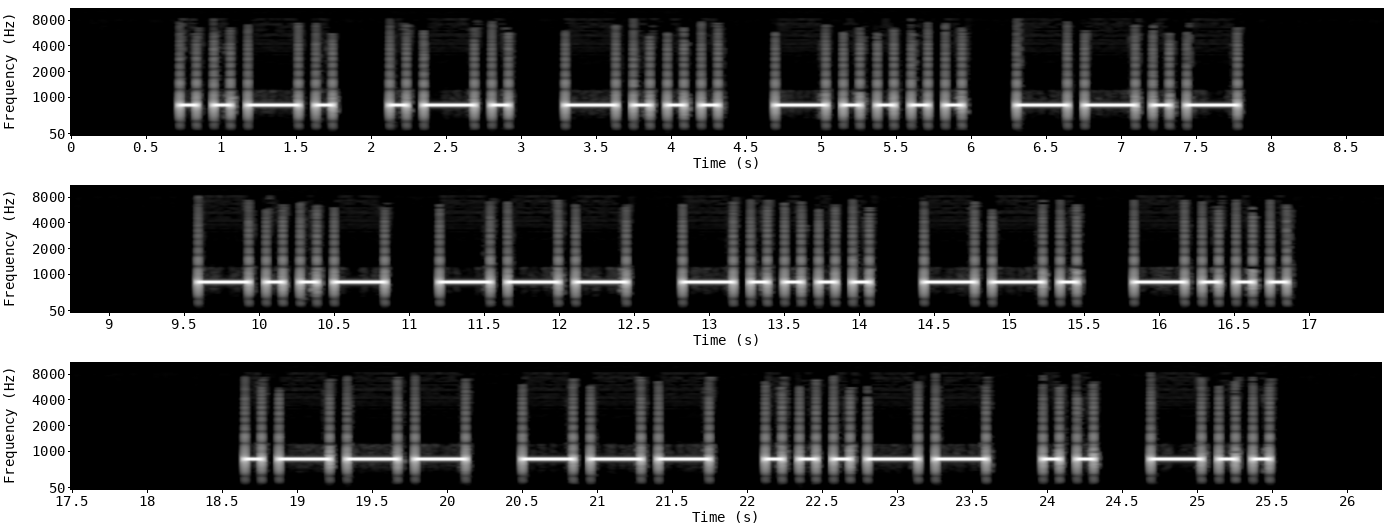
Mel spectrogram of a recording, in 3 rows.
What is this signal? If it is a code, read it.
Morse code, heard as a keyed tone, about 10 wpm, 800 Hz. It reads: FRB6Q XO6GB JO3ID
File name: LEZIONI / 9 286 10wpm 2735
